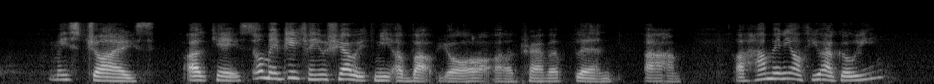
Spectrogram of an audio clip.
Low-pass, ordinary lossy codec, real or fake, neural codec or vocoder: 7.2 kHz; none; fake; codec, 16 kHz in and 24 kHz out, 0.6 kbps, FocalCodec, streaming, 4096 codes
